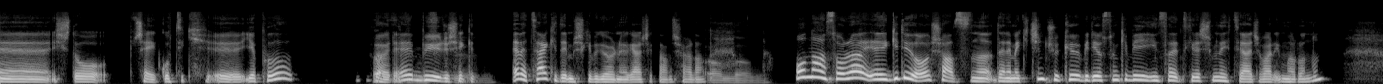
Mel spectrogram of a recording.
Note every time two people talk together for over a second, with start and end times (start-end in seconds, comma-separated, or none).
3.7-5.0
